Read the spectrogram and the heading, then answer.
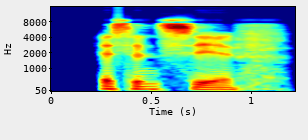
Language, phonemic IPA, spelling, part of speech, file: French, /ɛ.sɛn.se.ɛf/, SNCF, proper noun, LL-Q150 (fra)-SNCF.wav
- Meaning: initialism of Société nationale des chemins de fer français (the national railway company of France)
